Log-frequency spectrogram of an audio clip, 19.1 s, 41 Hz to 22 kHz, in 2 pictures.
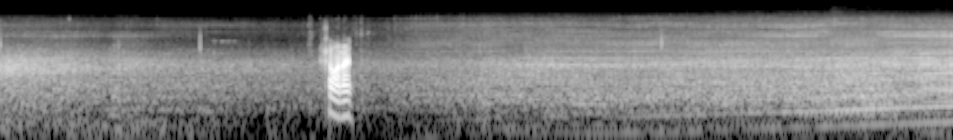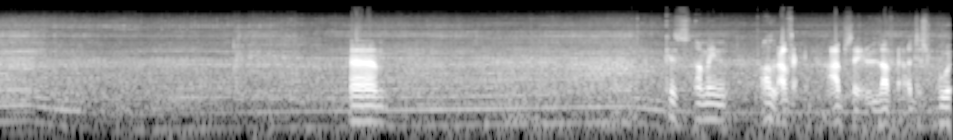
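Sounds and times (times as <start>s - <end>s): motorcycle engine: 3.8s - 19.0s
rider vocal sound: 12.0s - 13.4s, 16.1s - 19.0s.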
